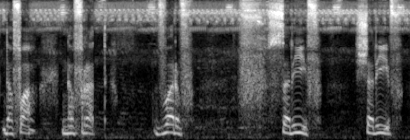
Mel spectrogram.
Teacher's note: फ जो है दंत और ओष्ठ ध्वनि है। इसके उच्चारण में ओठ दांत को पूरी तरह स्पर्श नहीं करते, बल्कि कुछ इस तरह से हल्का सा स्पर्श करते हैं ताकि हवा घर्षण खाते हुए बाहर निकले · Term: दंत ओष्ठ ध्वनि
